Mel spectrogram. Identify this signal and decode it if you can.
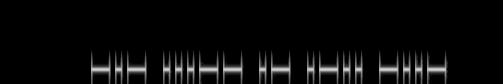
Morse code, heard as a keyed tone, about 20 wpm, 700 Hz. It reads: K3ALX
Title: USA Call Signs Repeated 3x 20wpm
